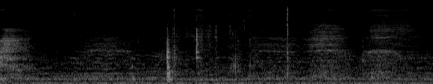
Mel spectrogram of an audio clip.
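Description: Faint, close buzzing of a few bees on a frame pulled from a weak, dying hive, a thin wavering drone with a few small knocks and clicks from handling the frame.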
